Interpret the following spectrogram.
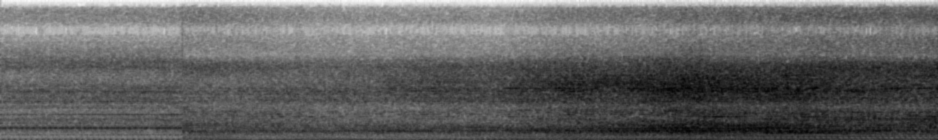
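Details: Diesel fire pump engine on weekly half-hour test with isolation valve closed, giving a steady, even beat and firm low rumble that holds smooth throughout; running normally.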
